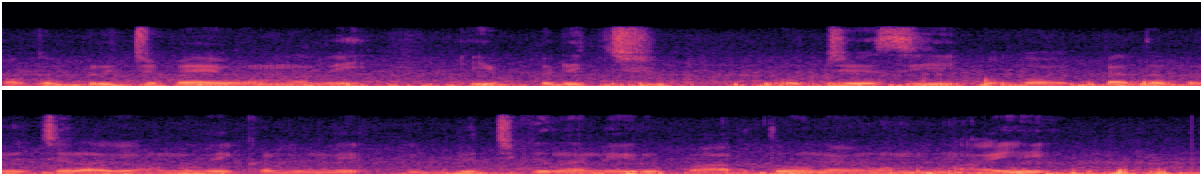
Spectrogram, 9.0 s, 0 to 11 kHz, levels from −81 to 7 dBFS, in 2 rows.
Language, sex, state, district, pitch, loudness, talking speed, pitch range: Telugu, male, Andhra Pradesh, Chittoor, 100 Hz, -20 LUFS, 125 wpm, 95-105 Hz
